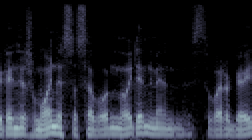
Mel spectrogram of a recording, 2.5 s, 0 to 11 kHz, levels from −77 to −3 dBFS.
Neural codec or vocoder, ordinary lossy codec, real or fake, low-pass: codec, 16 kHz in and 24 kHz out, 0.6 kbps, FocalCodec, streaming, 4096 codes; AAC, 64 kbps; fake; 9.9 kHz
